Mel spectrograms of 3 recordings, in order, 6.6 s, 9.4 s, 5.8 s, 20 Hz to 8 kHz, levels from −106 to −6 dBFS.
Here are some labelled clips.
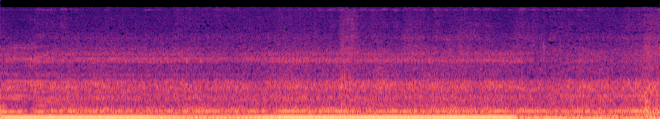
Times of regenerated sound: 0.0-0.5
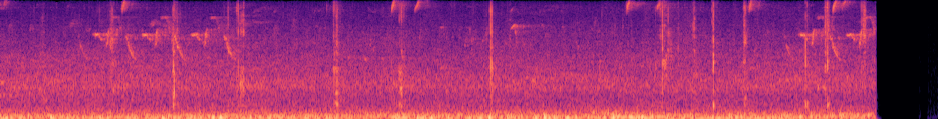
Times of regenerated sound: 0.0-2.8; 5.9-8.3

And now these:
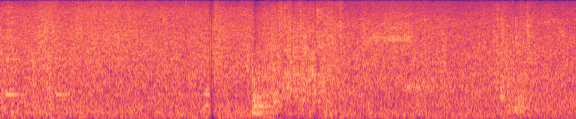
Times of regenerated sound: none

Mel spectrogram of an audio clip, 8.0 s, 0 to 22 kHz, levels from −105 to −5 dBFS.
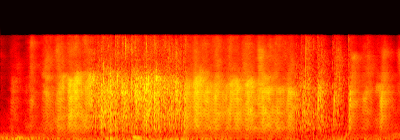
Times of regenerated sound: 0.0-1.8; 3.7-5.9; 7.0-8.0

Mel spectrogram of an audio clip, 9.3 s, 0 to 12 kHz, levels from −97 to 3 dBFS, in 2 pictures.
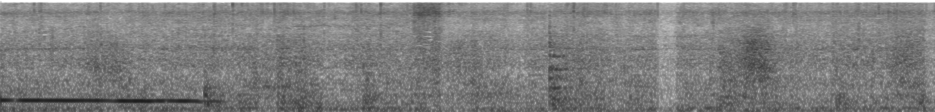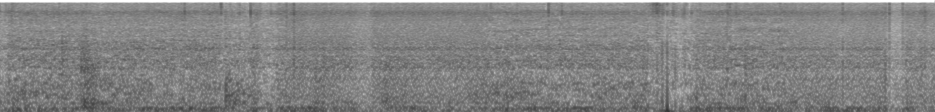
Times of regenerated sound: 6.1-7.1; 8.6-9.4

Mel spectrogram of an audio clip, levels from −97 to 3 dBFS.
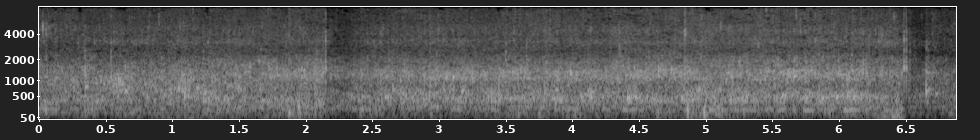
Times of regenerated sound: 1.4-5.5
